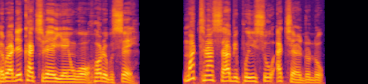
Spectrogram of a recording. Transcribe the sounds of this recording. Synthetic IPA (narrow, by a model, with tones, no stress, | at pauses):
æ˨u˨ɾa˨dɪ˦kʰa˦t͡ɕʰɪ˨ɾɛ˨jɛ̃˨nwɔ˨hɔ˦ɾɪ˨bsɛ˦ | mã˦tʰɪ˨nã˦saː˨˦bi˦pʰɔ˦ji˦sʊ˦ʔa˦t͡ɕʰɛ˨ɾɛ˨dʊ˦dʊ̰˦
